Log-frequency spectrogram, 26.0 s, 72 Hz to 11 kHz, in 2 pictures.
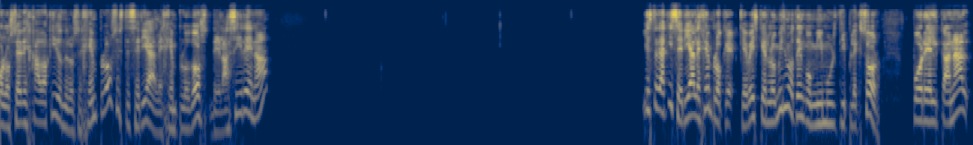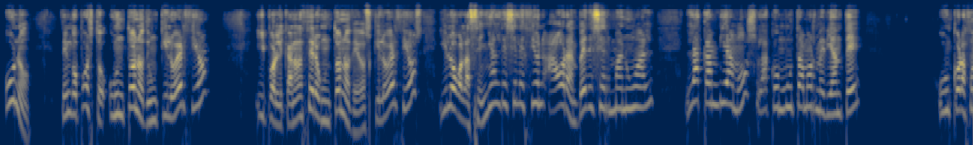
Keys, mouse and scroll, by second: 2.6 click, 4.3 click, 5.9 click, 7.2-8.2 right drag, 8.4 scroll down 1, 8.9-10.5 right drag, 12.0 right click.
